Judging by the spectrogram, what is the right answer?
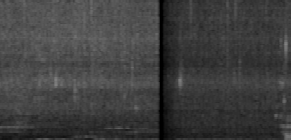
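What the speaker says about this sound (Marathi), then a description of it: "तोपर्यंत मी मटकी धुवून घेते" Moth beans (matki) are washed in water in a home kitchen, giving a continuous close swishing and sloshing. There is a short pause partway through, and a louder splash comes at the end.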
